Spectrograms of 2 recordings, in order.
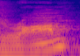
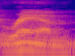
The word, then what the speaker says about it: Ram: one is Ren but the pink one is ROM yes I always said it Ram because that's how it's spelled and when I watched it in Japanese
